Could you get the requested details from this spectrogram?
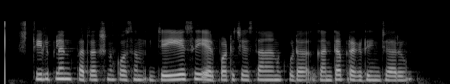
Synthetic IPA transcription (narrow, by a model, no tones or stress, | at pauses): sʈiːlpleːn̚pɾɐɾɾɐkʂɐnɐkɔːsɐmd͡ʒeːjesiɛːɾpaːʈut͡ʃɛːst̪aːnɐnikuːɽaːɡɐɳʈɐpɾɐkɐʈiɲt͡ʃaːɾu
